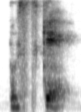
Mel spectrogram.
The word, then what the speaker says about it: busqué: So we want a hard sound, so we change the C to QU, getting busqué.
